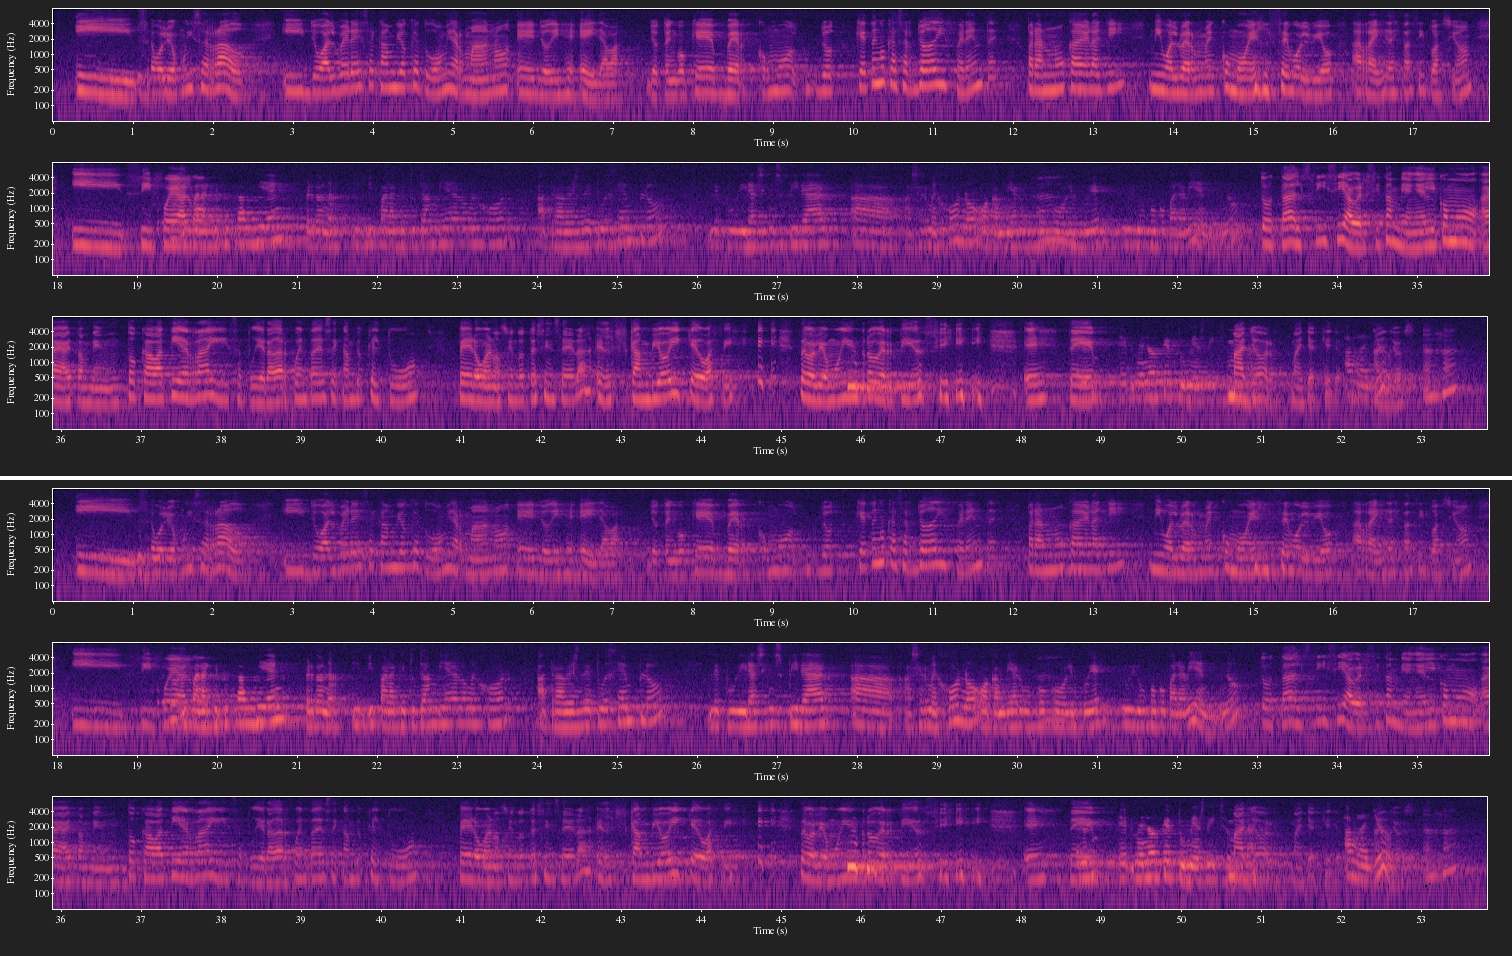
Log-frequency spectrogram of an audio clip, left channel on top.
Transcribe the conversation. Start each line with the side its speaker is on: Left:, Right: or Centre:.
Left: Y
Right: ujú.
Left: se volvió muy cerrado. Y yo al ver ese cambio que tuvo mi hermano, eh, yo dije, ella va, yo tengo que ver cómo, yo, qué tengo que hacer yo de diferente para no caer allí ni volverme como él <laughs> se volvió a raíz de esta situación. Y sí
Right: Bueno,
Left: fue algo...
Right: y para que tú también, perdona, y, y para que tú también a lo mejor a través de tu ejemplo le pudieras inspirar a, a ser mejor, ¿no? O a cambiar un poco,
Left: Ah.
Right: le pudieras influir un poco para bien, ¿no?
Left: Total, sí, sí, a ver si también él como ah, también tocaba tierra y se pudiera dar cuenta de ese cambio que él tuvo, pero bueno, siéndote sincera, él <laughs> s- cambió y quedó así, <laughs> se volvió muy
Right: <laughs>
Left: introvertido, sí, <laughs> este,
Right: Pero es eh, menor que tú me has dicho,
Left: Mayor,
Right: ¿verdad?
Left: mayor que yo,
Right: A
Left: dos
Right: mayor.
Left: años. Ajá.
